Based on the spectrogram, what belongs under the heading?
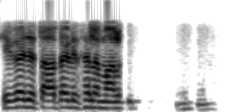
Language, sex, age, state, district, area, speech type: Bengali, male, 45-60, West Bengal, Paschim Medinipur, rural, conversation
